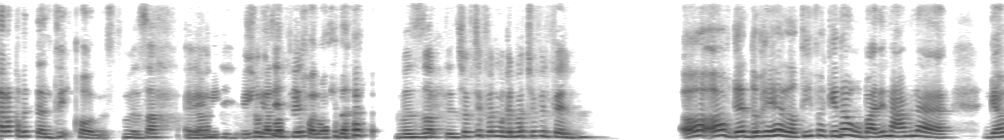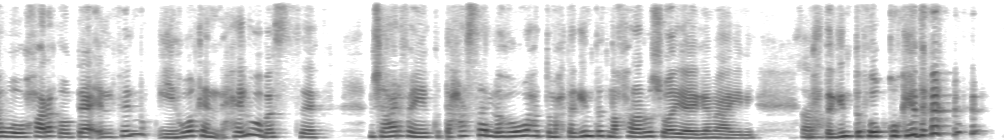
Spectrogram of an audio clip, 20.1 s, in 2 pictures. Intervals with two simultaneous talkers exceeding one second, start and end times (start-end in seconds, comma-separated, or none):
1.8-3.2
